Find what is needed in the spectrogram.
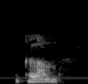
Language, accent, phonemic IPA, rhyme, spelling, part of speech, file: English, Southern England, /ɡlɒm/, -ɒm, glom, verb / noun, LL-Q1860 (eng)-glom.wav
- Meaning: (verb) 1. To take 2. To grab hold of, seize; catch, grab or latch onto 3. To clump up, to seize together into a lump or conglomeration 4. Alternative form of glaum (“look, stare”)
